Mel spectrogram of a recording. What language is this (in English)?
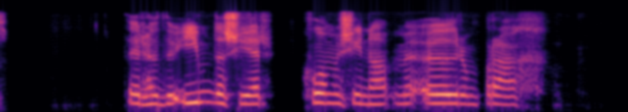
Icelandic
